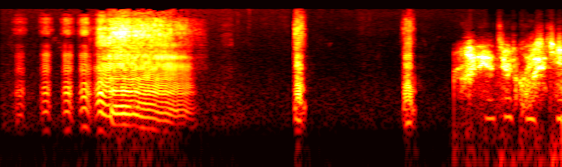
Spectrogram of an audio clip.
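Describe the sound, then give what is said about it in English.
A great bustard, a bird of Europe and Asia, calls: a few quick low pulses run into a loud, buzzy, rasping burst. Two sharp clicks follow, then a noisy, rhythmic stretch to the end. “Have you ever heard of the Great Bustard?”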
